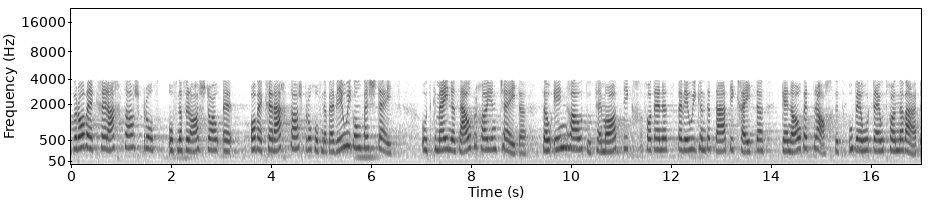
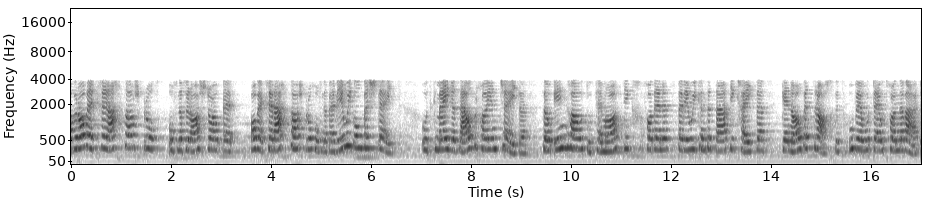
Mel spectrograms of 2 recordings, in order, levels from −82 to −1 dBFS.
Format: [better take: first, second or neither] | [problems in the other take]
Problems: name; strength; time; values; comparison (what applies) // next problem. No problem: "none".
first | room echo; dies away in 0.3 s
